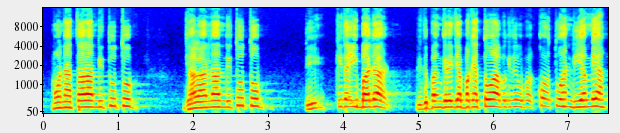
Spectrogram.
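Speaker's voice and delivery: rising fervent sermon lament; impassioned preaching. Acted. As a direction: pound each line from the pulpit. Preaching at full force, building.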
